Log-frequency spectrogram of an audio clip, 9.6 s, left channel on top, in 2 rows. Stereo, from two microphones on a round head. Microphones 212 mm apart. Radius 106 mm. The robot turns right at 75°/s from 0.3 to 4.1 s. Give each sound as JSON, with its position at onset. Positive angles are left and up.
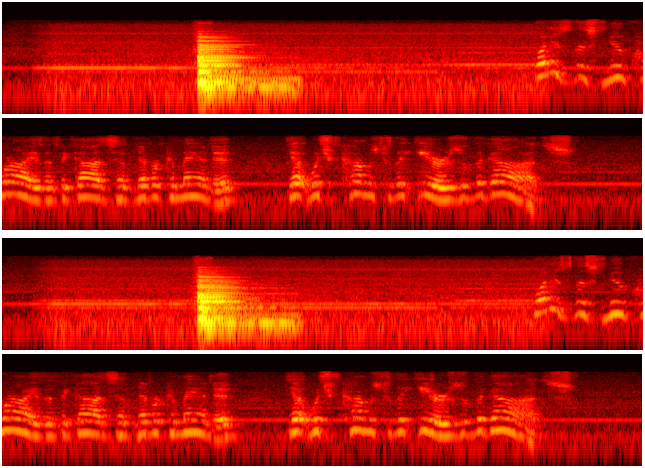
{"t": 1.5, "sound": "a piano", "side_deg": -5, "distance_m": 1.8}
{"t": 4.0, "sound": "a man speaking", "side_deg": 55, "distance_m": 2.5}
